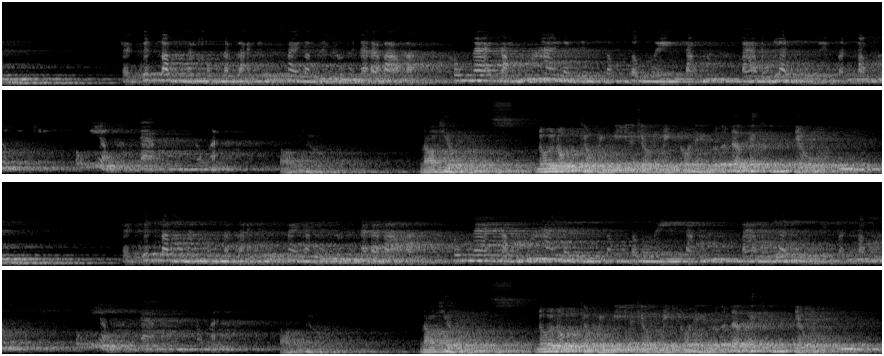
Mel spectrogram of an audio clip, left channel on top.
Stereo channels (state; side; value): normal; both; correlation 0.74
